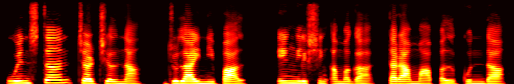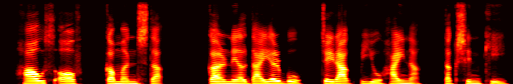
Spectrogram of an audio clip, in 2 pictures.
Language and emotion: Manipuri, neutral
